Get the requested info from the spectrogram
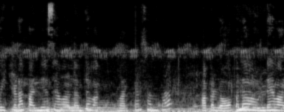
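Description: A woman talking, with a faint, steady, high-pitched insect chirring underneath.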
